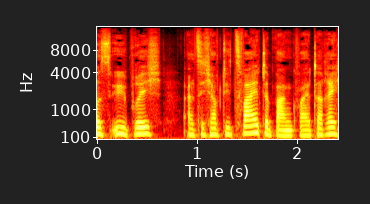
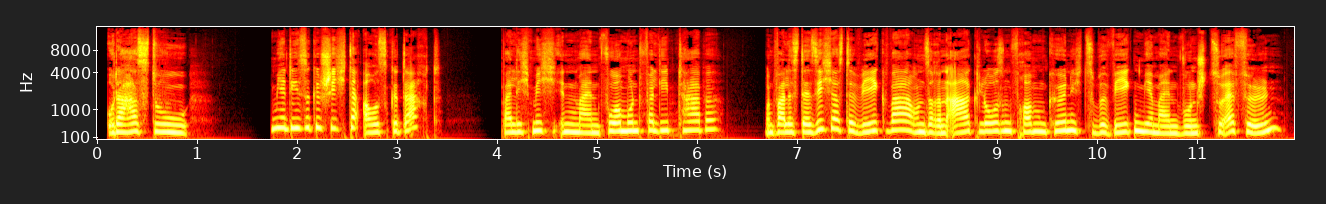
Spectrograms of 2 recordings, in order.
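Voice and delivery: put-on a young woman's voice, higher and louder, needling; teasing challenge; 7 semitones higher, 5 dB louder than usual. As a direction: catch her friend out, knowingly. Blanche challenges Megan.

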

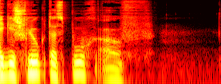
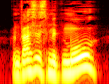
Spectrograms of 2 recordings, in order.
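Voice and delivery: demanding; 3 semitones higher, 7 dB louder than usual. Acted. Maggie demands angrily.

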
